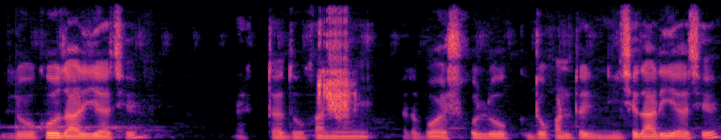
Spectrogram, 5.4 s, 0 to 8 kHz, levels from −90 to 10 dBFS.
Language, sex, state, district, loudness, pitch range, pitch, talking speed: Bengali, male, West Bengal, Paschim Medinipur, -19 LUFS, 115-125 Hz, 120 Hz, 135 wpm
